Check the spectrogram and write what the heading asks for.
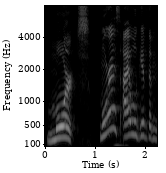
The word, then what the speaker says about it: Mort: Yeah, because I overpronounce Mort a lot of times trying to get them to understand what I'm saying. So I'll go like, Morts.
